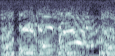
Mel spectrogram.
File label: man down, combine soldier, far; hl2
